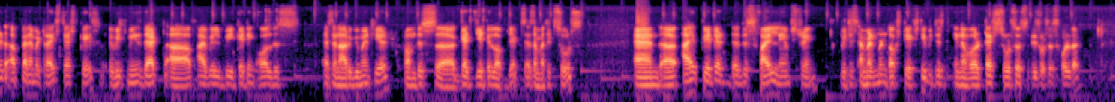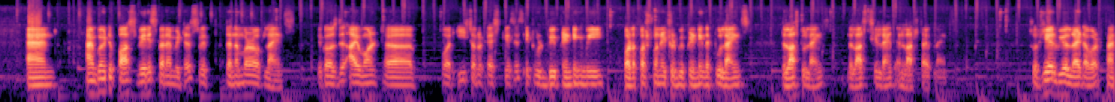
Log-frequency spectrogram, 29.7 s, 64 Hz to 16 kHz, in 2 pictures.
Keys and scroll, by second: 29.6 Tab.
